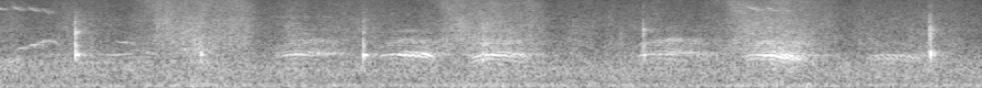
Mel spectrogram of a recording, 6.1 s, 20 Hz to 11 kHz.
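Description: A 90 cm scythe blade swishing through lawn grass in quick strokes, about one every one and a half to two seconds, with a few sharp ticks between them. A bird calls repeatedly in the background.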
